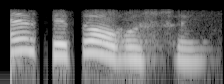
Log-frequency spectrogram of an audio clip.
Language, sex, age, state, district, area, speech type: Bengali, female, 45-60, West Bengal, Nadia, rural, conversation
